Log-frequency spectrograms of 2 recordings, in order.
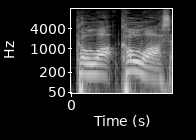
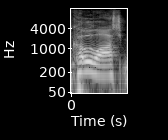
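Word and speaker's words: Colossae: Colos. It's it's a weird spelling, and I looked up like 20 pronunciations, but the best one I could find was Colos. So, in Christ who are in Colos, grace to you and peace from God, our Father, and the Lord Jesus Christ.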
